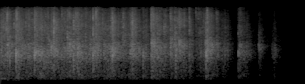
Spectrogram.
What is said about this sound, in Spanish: Vamos a darle la ofrenda de palmas a Dios en esta hora.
